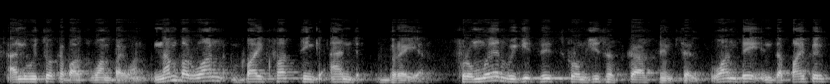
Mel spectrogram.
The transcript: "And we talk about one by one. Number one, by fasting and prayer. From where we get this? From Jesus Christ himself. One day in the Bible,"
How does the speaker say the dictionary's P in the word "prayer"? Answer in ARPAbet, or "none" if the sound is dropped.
B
